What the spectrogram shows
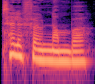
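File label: "telephone number", British English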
